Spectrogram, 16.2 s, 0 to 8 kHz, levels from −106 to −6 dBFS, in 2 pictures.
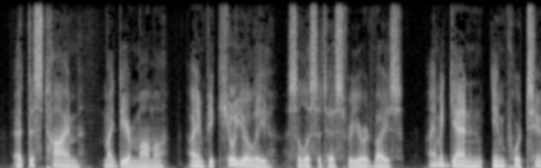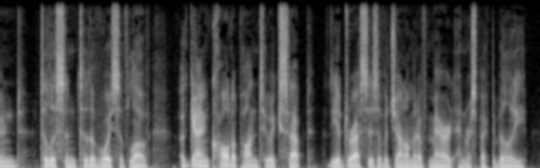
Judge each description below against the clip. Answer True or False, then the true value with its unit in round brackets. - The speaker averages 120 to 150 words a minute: True (140 wpm)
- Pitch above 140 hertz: False (100 Hz)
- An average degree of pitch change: True (4.4 semitones)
